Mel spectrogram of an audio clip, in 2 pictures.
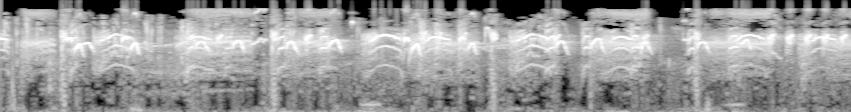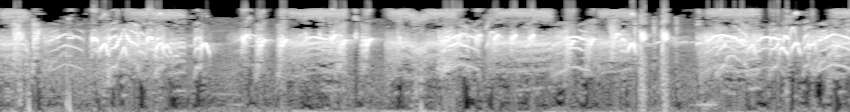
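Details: Sunbird lure sound for attracting birds: long, dense run of high arched chirps and twitters, overlapping voices, only momentary pauses.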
